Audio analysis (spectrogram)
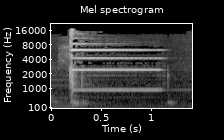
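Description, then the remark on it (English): A single bright bell ding for a correct quiz answer rings out with a sharp strike and a clear sustained tone that fades after about a second, followed by a faint murmur. “Give yourself a bell.”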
